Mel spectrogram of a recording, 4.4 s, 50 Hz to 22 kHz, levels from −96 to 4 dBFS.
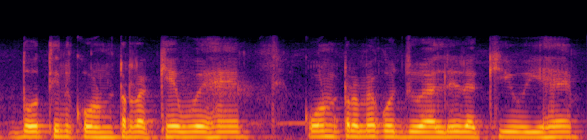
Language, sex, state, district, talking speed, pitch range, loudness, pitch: Hindi, male, Uttar Pradesh, Shamli, 175 wpm, 145-150 Hz, -15 LUFS, 150 Hz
